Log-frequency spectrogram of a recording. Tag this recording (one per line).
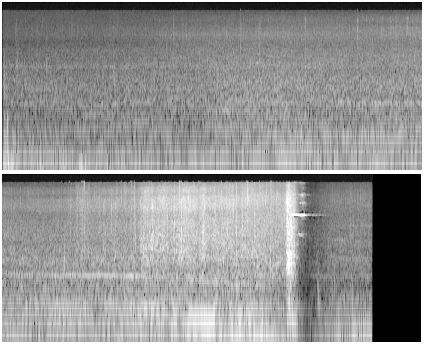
break
car
dirt
drive
driving
go
outside
OWI
stop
